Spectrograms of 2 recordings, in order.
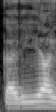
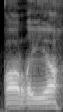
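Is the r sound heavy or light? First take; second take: light; heavy. First: The r is thin and light. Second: The r is thick, filling the mouth. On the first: The speaker calls it wrong. "തർഖീക്കായിട്ട് വായിക്കാൻ പാടില്ല" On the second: The speaker calls it right. "ഖറിയ എന്ന് തന്നെ വായിക്കണം"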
